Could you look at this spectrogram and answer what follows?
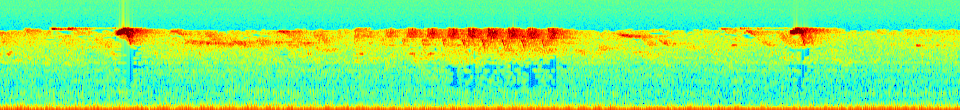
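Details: Six-week-old bald eagle chicks at their nest in early morning as their father delivers an orange fish: thin, high harmonic calls rise briefly a few times over a steady hiss of background noise.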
